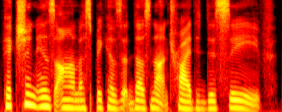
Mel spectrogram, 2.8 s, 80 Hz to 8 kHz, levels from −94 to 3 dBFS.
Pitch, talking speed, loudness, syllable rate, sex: 155 Hz, 215 wpm, -20 LUFS, 5.8 syllables/s, female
